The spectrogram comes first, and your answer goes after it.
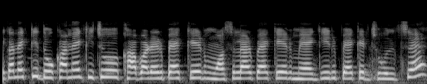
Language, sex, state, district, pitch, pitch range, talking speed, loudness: Bengali, female, West Bengal, North 24 Parganas, 285 Hz, 275-320 Hz, 170 wpm, -14 LUFS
